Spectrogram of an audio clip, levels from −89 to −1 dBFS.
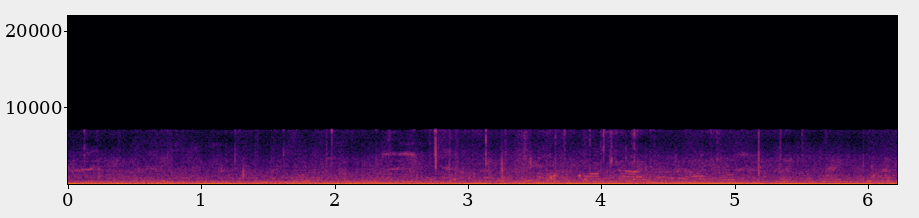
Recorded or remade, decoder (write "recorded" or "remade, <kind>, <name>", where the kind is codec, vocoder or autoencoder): remade, codec, DAC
